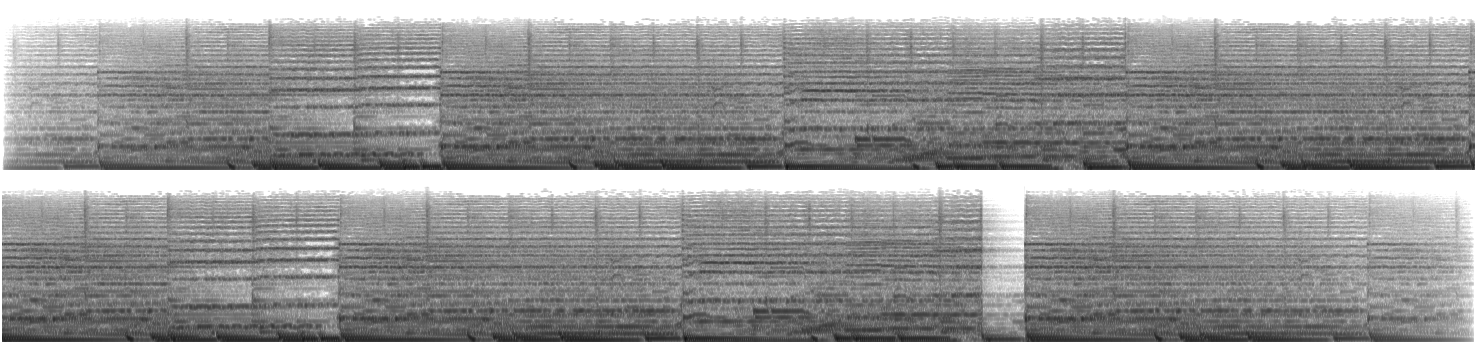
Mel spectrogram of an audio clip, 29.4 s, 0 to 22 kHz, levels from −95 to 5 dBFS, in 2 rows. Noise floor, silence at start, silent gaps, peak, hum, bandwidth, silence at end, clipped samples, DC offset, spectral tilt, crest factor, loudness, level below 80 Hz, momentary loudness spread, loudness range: -35 dBFS; 0.15 s; none; 0 dBFS; none; 12.5 kHz; 0.25 s; under 0.1%; 0.2%; -5 dB/octave; 14 dB; -15 LUFS; -18 dBFS; 8 LU; 2 LU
